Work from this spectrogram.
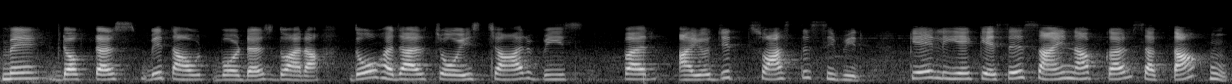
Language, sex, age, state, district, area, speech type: Hindi, female, 18-30, Madhya Pradesh, Harda, urban, read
